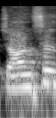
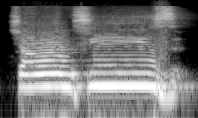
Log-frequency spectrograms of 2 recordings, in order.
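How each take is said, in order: First: The plural ending sounds like 'ez'. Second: The plural ending sounds like 'iz'. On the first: The speaker calls it wrong. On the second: The speaker calls it right.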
